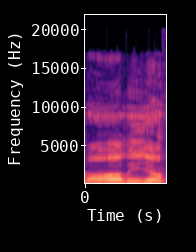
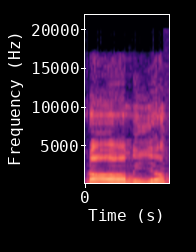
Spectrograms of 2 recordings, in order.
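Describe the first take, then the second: First: The word ends in a silent h sound. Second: The same.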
